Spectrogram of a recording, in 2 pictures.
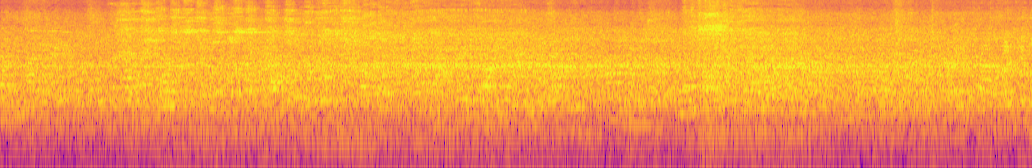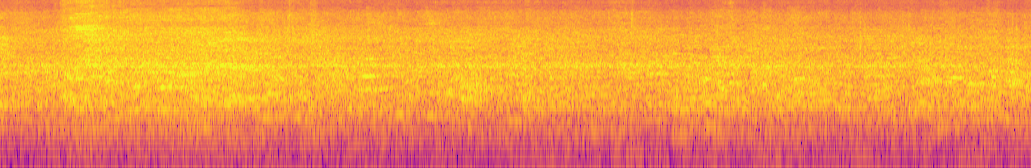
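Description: A crowd murmurs and chatters steadily in a large, echoing hall.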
